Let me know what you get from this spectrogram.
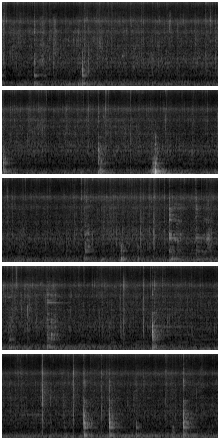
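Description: Boiled chicken feet sizzling in hot oil with garlic and onion in a wok as they are stir-fried to brown, a steady hiss. A metal spatula scrapes and knocks against the wok about every second, one knock about seven seconds in louder than the rest.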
